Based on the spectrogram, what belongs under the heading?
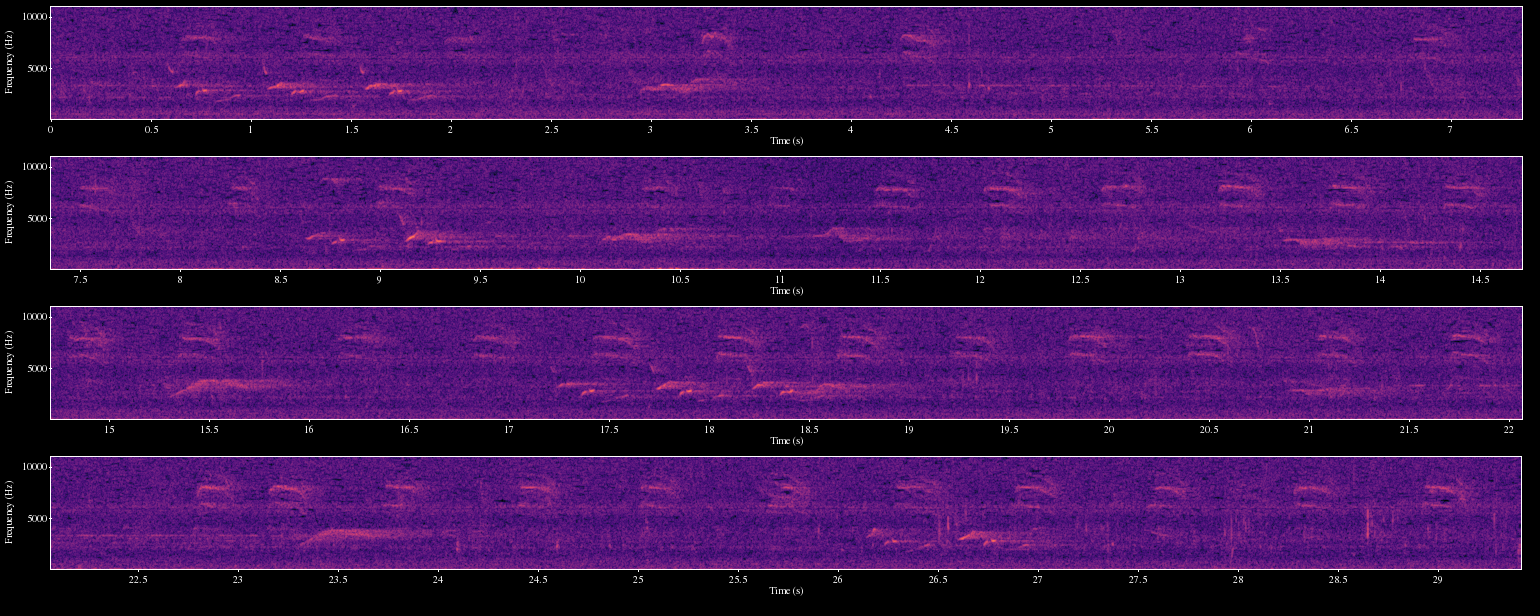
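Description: Birds chirping in short repeated phrases, over a low rumble on the microphone that swells about a third of the way in and then settles to a steady low haze.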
